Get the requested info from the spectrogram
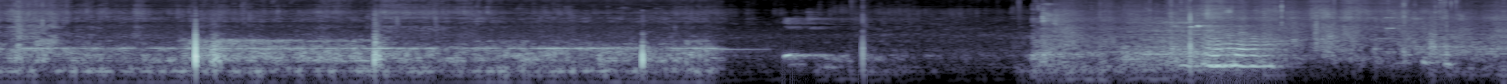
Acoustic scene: elevator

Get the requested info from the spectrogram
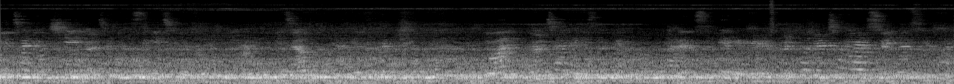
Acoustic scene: subway train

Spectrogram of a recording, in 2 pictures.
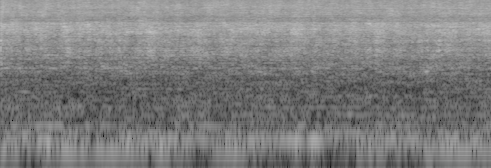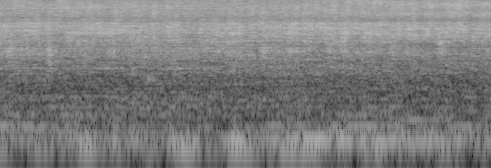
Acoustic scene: restroom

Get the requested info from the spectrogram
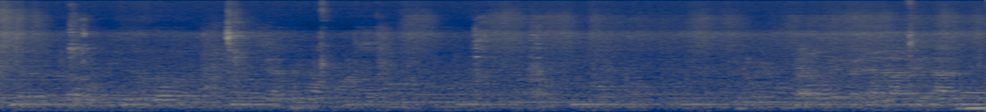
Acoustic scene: restaurant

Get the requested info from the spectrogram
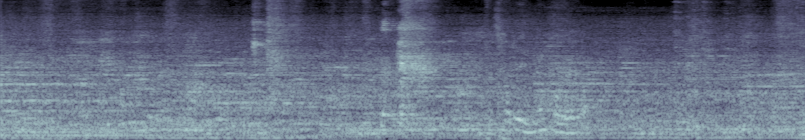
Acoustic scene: cafe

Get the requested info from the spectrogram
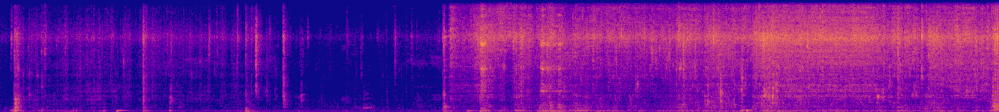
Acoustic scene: kitchen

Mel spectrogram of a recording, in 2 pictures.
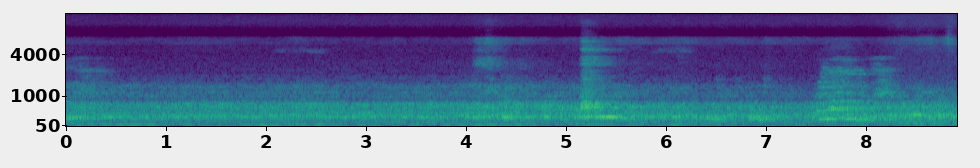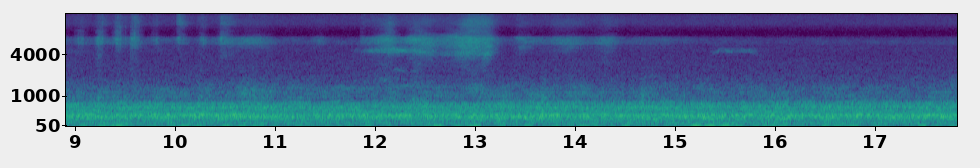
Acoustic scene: elevator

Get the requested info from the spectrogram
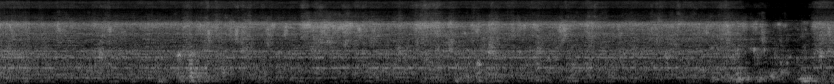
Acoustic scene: restroom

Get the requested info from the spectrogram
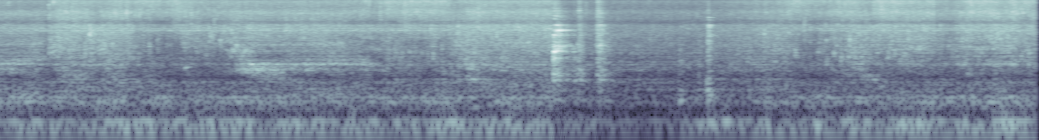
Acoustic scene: kitchen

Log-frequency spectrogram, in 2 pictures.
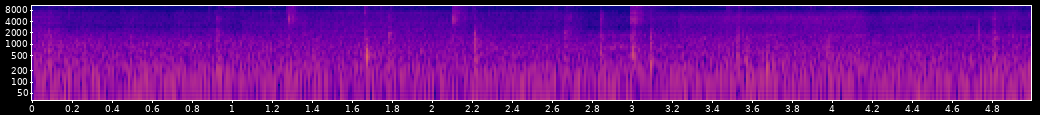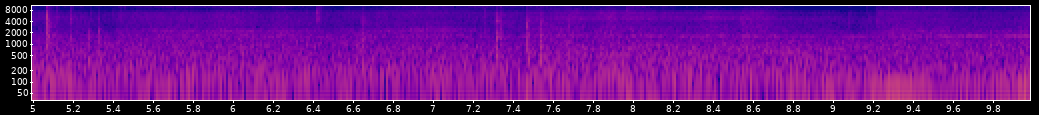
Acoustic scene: street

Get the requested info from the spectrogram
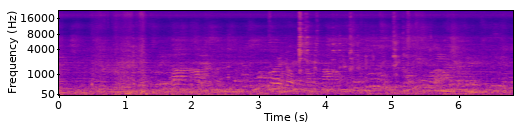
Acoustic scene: cafe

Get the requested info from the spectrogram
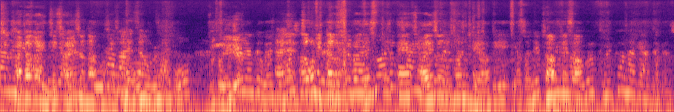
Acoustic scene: car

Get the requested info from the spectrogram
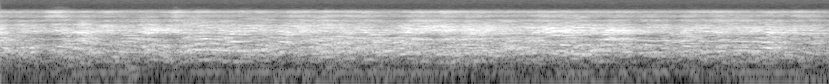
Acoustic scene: crowded indoor space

